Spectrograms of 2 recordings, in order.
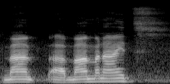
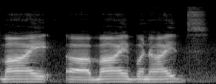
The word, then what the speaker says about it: Maimonides: about these Noahide laws, like I think it's Maimonides. I can never pronounce that name right, but he's a Jewish rabbi writer.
